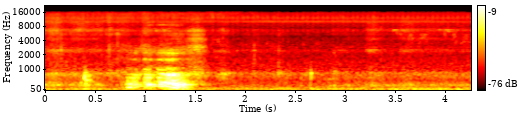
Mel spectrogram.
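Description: A brief low vocal sound about a second in, lasting about half a second.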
